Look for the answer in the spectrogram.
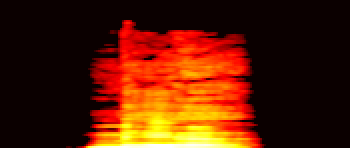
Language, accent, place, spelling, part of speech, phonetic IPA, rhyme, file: German, Germany, Berlin, mähe, verb, [ˈmɛːə], -ɛːə, De-mähe.ogg
- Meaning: inflection of mähen: 1. first-person singular present 2. first/third-person singular subjunctive I 3. singular imperative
